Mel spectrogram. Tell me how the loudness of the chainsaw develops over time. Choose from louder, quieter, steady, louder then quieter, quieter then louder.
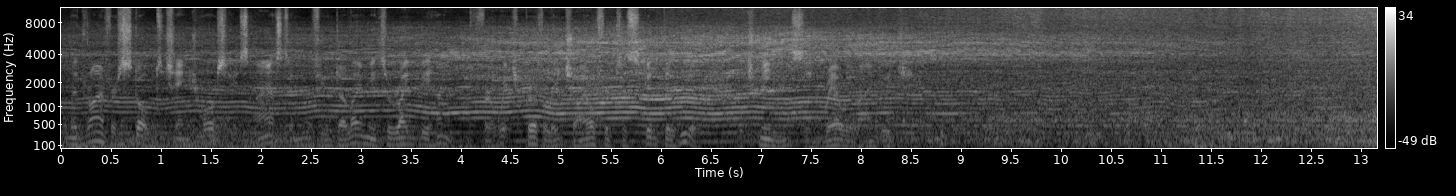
louder then quieter.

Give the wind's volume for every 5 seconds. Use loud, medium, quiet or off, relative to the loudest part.
medium, medium, loud.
